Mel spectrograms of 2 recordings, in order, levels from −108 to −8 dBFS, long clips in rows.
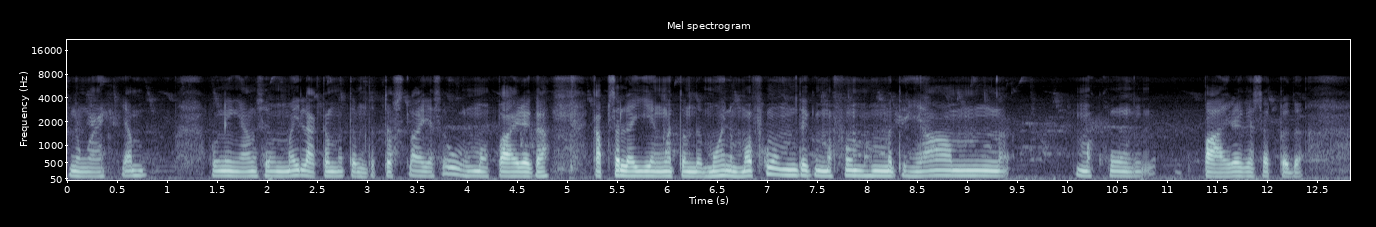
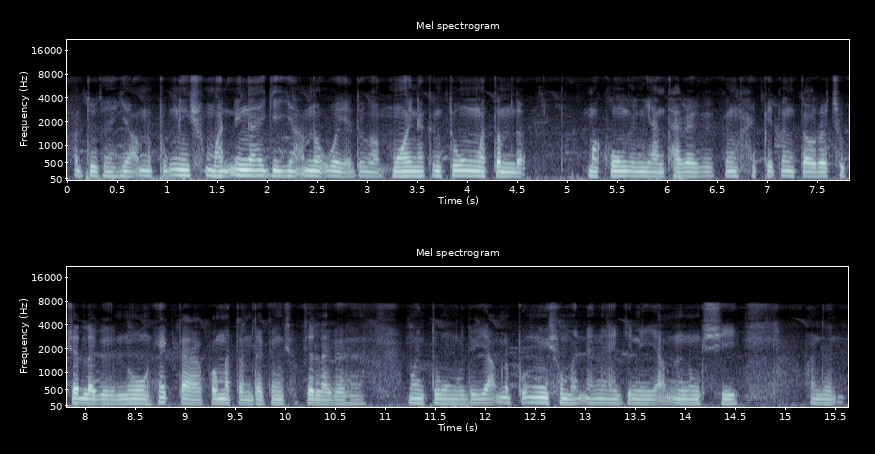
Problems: none marked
